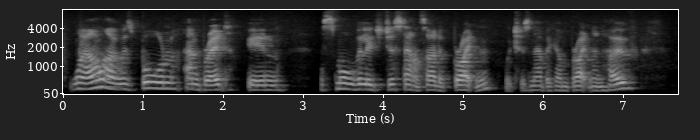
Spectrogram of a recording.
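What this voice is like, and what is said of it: BBC English home counties accent. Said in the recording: “I have what we call a BBC English accent, apparently, or a home counties accent. Apparently one of the easiest to understand for people learning English.”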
